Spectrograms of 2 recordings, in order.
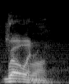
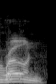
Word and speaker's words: Roan: Rowan. Yeah. Chapel Rowan. Okay, Rowan. that's something. I don't know. different, Did I mispronounce it? I have no clue. Roan. I don't really know. It's Roan. Oh, Roan.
